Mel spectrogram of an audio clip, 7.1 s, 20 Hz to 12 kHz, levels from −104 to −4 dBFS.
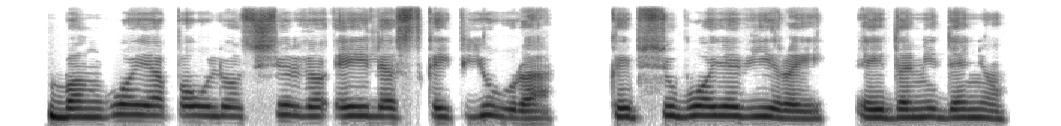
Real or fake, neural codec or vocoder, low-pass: real; none; 9.9 kHz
